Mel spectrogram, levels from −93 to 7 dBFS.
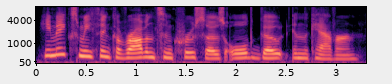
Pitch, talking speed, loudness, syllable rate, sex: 205 Hz, 220 wpm, -18 LUFS, 5.4 syllables/s, female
